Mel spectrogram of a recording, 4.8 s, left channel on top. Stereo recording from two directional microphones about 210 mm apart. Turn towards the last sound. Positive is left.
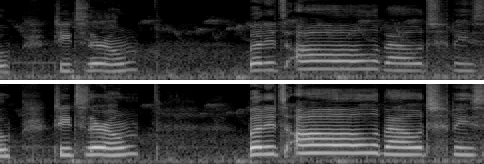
turn(degrees=-40)  # may be behind; listen again after turning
